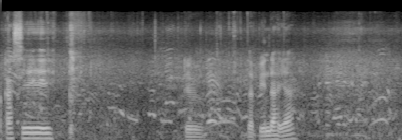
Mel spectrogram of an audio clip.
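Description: Several women chat casually close by outdoors.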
